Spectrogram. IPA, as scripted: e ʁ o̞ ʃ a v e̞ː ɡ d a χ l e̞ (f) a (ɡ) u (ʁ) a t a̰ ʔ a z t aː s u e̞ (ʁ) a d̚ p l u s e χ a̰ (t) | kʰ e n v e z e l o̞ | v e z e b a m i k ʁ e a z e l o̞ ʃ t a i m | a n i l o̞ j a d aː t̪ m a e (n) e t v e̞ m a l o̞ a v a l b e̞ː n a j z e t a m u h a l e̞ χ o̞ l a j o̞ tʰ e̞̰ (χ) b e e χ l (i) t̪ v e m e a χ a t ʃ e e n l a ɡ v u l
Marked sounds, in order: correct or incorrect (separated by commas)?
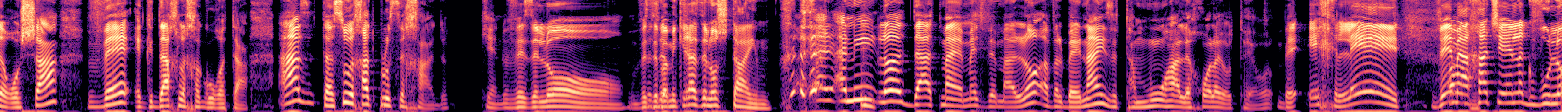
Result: incorrect, correct, correct, incorrect, incorrect, incorrect, incorrect, incorrect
